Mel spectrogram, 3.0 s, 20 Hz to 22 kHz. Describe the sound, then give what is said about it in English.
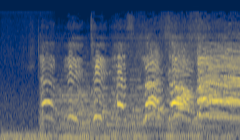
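A crowd of about 500 Taiwanese Americans waiting outside the New York Mets' Citi Field on Taiwan Day for selfies with the Rakuten Girls cheers and shouts after a brief quiet start, many high-pitched voices overlapping in rising, wavering yells that swell louder toward the end. “They also attracted a crowd of 500 Taiwanese Americans who waited outside the stadium to get a selfie.”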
